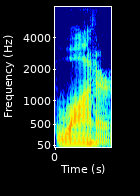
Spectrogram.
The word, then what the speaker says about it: water: Take a simple word like water, for example. In American English, it is often pronounced like wad or wer, where the t sounds almost like a quick d.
